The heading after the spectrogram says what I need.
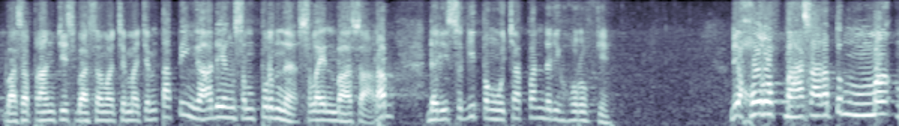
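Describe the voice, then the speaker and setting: A middle-aged man giving an animated religious lecture, often laughing and sounding out letters. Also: a little high. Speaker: Islamic preacher.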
